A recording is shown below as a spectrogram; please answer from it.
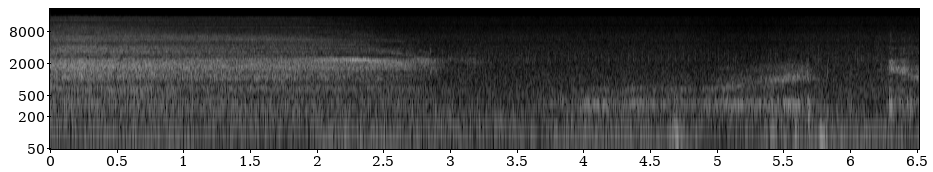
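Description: Long draw on a rebuildable Pulse vape mod with a single Juggernaut-wire coil at 0.26 ohms and its airflow almost fully open: a steady airy hiss of air pulled over the firing coil for about three seconds, then a fainter exhale of the vapour.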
